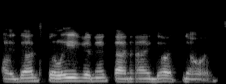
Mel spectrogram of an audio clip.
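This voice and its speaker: Interviewee: man from Iraq, gravelly voice, dry lo-fi recording, halting delivery. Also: mid-range voice, fairly even intonation, no echo. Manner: hesitant, many filler pauses. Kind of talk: casual interview answers.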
